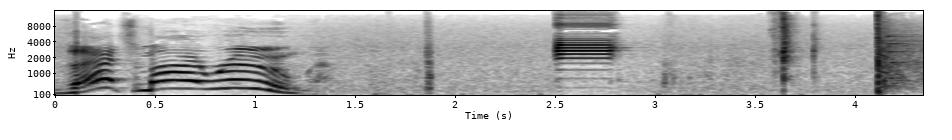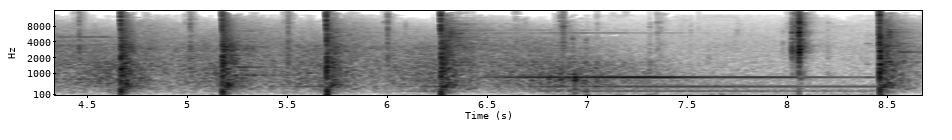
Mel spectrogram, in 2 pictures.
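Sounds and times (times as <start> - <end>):
speech: 0.0 - 1.5
six-shooter pistol shots in a simulated old Western gunfight: 4.1 - 7.0, 8.4 - 8.6
metallic clang of bullets hitting steel targets: 4.2 - 8.6.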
